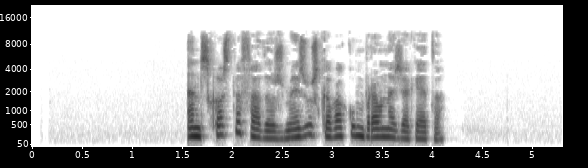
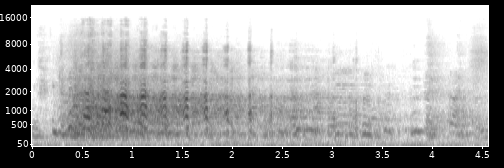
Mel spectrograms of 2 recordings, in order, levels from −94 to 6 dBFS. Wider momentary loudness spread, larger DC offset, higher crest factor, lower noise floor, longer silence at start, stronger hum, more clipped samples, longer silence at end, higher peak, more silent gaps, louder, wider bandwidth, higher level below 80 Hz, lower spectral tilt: second, 7 LU vs 26 LU; neither; about the same, 20 dB vs 22 dB; first, -77 dBFS vs -53 dBFS; first, 1.55 s vs 0 s; neither; neither; first, 1.2 s vs 0 s; first, -6 dBFS vs -12 dBFS; neither; first, -23 LUFS vs -30 LUFS; second, 11.5 kHz vs 16 kHz; second, -74 dBFS vs -64 dBFS; first, -5 dB/octave vs -3 dB/octave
